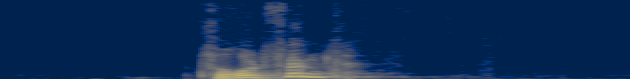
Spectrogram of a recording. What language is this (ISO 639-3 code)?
kab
